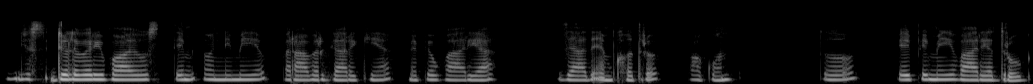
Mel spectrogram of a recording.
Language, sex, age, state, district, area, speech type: Kashmiri, female, 18-30, Jammu and Kashmir, Shopian, urban, spontaneous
